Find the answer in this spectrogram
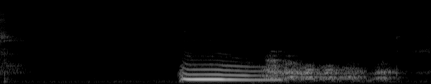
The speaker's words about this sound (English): Oh, see, even the doggy's upset.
